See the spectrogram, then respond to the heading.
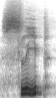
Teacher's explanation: the L becomes a little devoiced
